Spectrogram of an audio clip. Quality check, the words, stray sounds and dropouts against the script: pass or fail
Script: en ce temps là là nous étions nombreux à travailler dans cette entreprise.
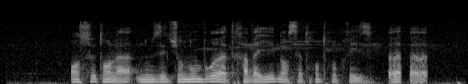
fail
